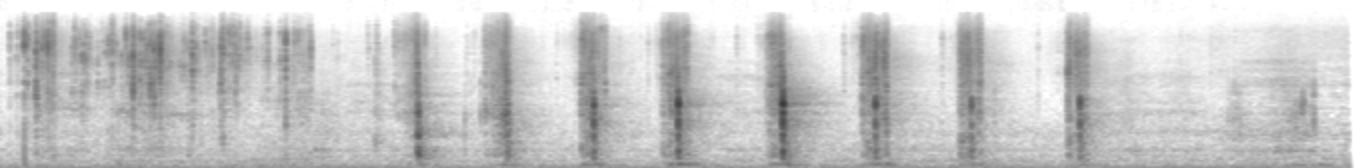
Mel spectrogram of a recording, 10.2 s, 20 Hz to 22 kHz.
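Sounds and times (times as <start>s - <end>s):
knife dicing a shallot on a cutting board: 3.0s - 8.4s.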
